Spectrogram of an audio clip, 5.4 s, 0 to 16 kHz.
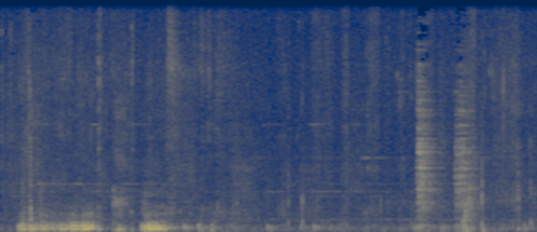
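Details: Labrador Retriever puppies in week 5: two short, rough, harmonic growling bursts within the first two seconds, then quieter scuffling and two brief breathy noises near the end.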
